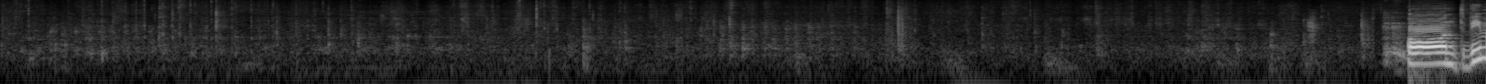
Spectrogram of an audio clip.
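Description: Paper rustles softly as a child works with it.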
